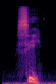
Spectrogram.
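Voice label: yes, spanish, male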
